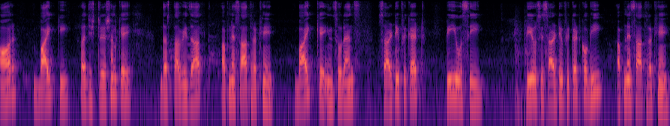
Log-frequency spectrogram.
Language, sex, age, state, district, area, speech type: Urdu, male, 18-30, Uttar Pradesh, Balrampur, rural, spontaneous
